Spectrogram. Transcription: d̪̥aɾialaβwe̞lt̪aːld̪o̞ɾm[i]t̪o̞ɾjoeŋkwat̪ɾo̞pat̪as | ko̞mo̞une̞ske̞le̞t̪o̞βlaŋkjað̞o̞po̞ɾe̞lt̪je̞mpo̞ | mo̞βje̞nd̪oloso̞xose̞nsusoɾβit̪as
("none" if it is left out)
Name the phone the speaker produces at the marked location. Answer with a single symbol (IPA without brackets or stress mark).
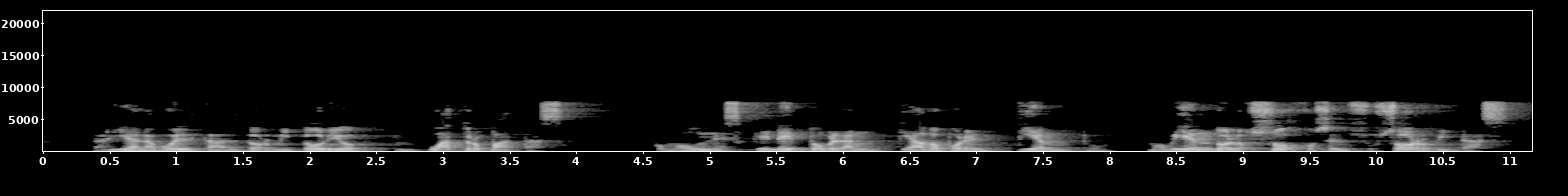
i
